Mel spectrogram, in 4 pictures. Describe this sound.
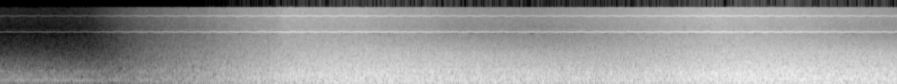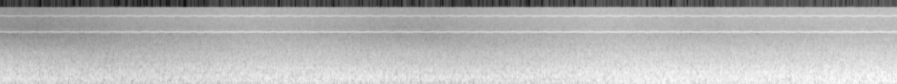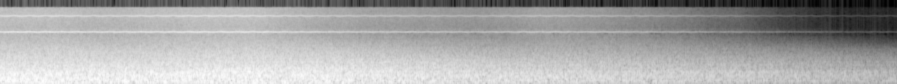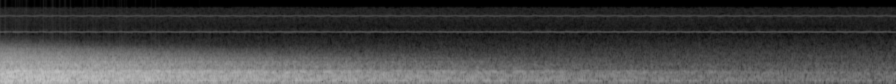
ill wind
A cold wind made purely with synth sounds - part of my Strange and Sci-fi pack which aims to provide sounds for use as backgrounds to music, film, animation, or even games.
synth, noise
